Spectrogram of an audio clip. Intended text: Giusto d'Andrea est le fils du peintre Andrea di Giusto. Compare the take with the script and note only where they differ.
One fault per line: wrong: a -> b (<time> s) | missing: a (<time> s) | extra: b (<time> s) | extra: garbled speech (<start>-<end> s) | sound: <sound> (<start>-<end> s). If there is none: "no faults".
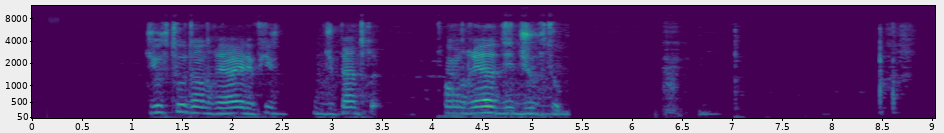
sound: cough (6.2-6.6 s)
